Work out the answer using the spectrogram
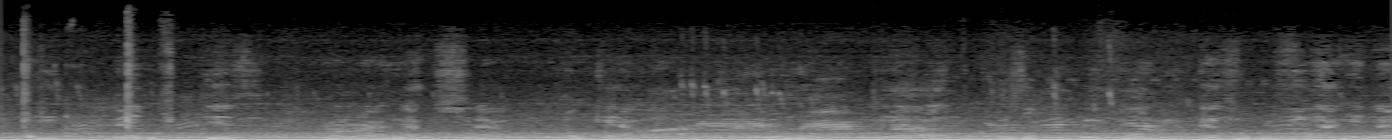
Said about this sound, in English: Somebody pulling up over here now.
